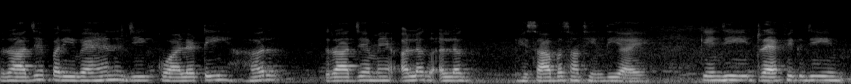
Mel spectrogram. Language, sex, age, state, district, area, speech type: Sindhi, female, 45-60, Delhi, South Delhi, urban, spontaneous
